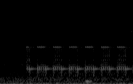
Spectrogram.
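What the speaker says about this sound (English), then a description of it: "This is the only one I've ever heard with a super annoying beep." A Space Invader tic-tac-toe game on a CoCo computer sounds a shrill electronic beep, pulsing in a rapid, regular stutter of short tones, thin and fairly quiet.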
